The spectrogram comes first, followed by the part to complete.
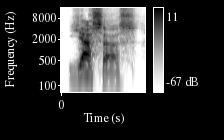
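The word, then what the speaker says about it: Γειά σας: Yasu if it's if you're talking to one, Yasu to you. But if you're talking to Okay. many, Yasas. But the plural, sas are many.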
